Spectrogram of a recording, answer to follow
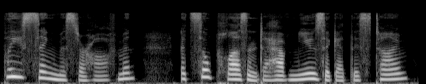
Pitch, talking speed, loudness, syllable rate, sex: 240 Hz, 185 wpm, -18 LUFS, 4.7 syllables/s, female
